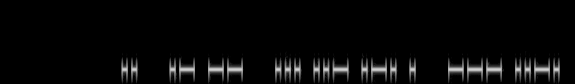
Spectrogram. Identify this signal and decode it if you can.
Morse code, heard as a keyed tone, about 25 wpm, 700 Hz. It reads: I AM SURE OF
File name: practice / 25wpm / Sentences with 2-Word Phrases - 25wpm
